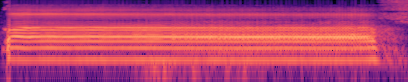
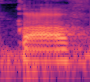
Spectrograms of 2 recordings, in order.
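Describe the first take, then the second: First: काफ with its aa drawn out very long; elongated madd. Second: Said in the usual way. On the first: Shown as a demonstration. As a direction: hold the vowel of काफ steady, then release into f. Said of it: "ज़्यादा लंबा करते हैं".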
